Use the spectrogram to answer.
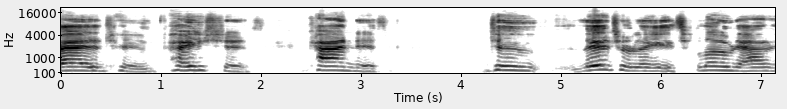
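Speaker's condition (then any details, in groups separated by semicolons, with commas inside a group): Throat cancer radiation damage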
